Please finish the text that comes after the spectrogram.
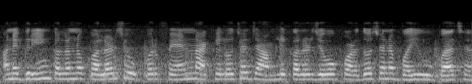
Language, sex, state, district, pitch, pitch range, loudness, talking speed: Gujarati, female, Gujarat, Gandhinagar, 240 Hz, 230-255 Hz, -16 LUFS, 240 wpm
